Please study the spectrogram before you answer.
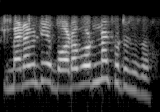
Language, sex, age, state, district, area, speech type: Odia, female, 45-60, Odisha, Angul, rural, conversation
